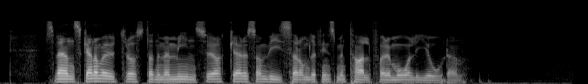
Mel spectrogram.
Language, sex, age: Swedish, male, 31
